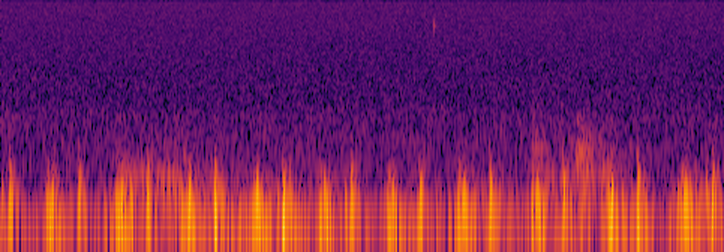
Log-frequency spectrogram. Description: happy saturday loves ❤️ enjoy tonights heartbeat asmr.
